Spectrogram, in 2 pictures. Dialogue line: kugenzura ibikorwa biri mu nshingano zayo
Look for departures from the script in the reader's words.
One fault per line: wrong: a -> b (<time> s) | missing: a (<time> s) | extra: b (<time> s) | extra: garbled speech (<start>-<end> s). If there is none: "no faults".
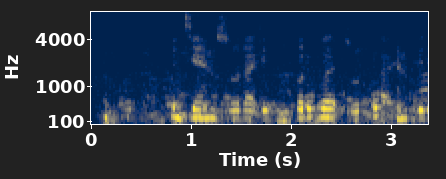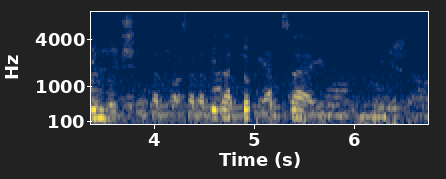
extra: garbled speech (2.5-3.2 s)
extra: garbled speech (4.3-5.3 s)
